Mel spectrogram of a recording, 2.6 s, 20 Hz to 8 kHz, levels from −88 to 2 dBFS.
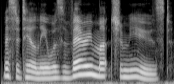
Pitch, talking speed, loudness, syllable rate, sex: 190 Hz, 135 wpm, -16 LUFS, 3.9 syllables/s, female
